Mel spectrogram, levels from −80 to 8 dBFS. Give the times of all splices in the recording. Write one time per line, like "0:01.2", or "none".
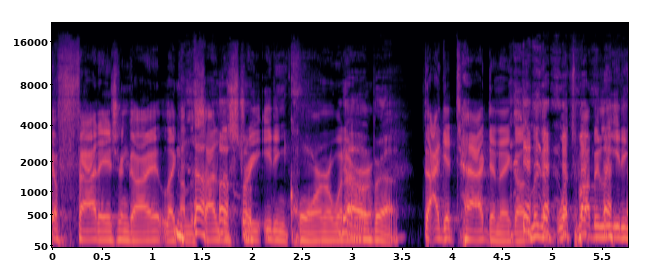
none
